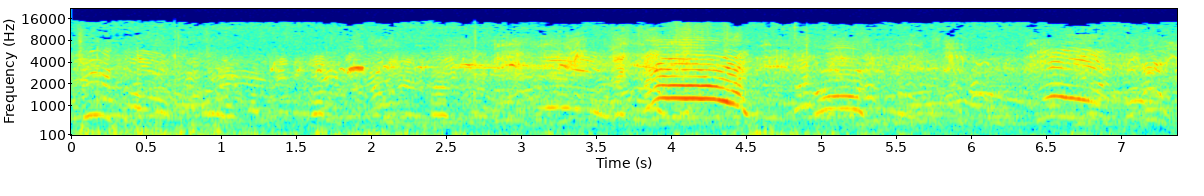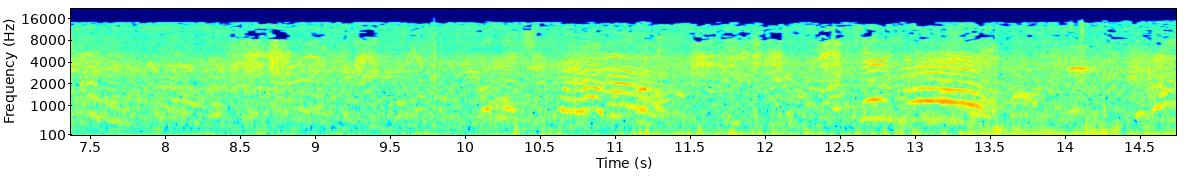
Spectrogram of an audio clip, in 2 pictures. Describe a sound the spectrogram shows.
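Teenage boys shout and call out to each other outdoors.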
